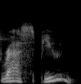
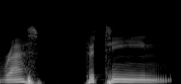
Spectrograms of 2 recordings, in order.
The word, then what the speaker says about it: Rasputin: It's just Rasputin. Like, oh. – Yeah. – You know, rah-rah Rasputin Yeah,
